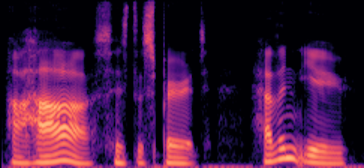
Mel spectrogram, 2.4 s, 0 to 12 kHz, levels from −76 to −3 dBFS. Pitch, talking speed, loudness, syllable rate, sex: 130 Hz, 175 wpm, -19 LUFS, 4.5 syllables/s, male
